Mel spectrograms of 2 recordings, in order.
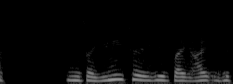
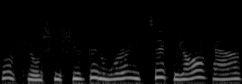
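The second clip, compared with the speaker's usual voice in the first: put-on soft gentle voice, higher pitch; 5 semitones higher than usual. Retelling what his mom said to him while the speaker cried, imitating gentle talking. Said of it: "just gently talking to him".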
